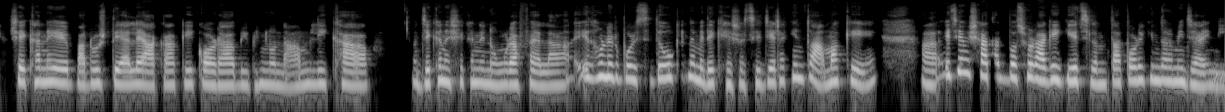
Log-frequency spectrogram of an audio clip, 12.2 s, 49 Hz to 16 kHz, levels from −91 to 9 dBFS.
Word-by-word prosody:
সেখানে 235 0 +1 0.3
মানুষ 220 0 0
দেয়ালে 210 0 +3
আঁকাআঁকি 205 +2 -3
করা, 200 -1 +2 0.2
বিভিন্ন 205 +1 -6 0.2
নাম 185 +2 -4 0.2
লিখা, 210 -1 0 0.7
যেখানে 235 +3 +1
সেখানে 230 -1 -3
নোংরা 205 0 +1
ফেলা, 195 -3 -1 0.3
এ - - +3
ধরনের 300 -1 +4
পরিস্থিতিতেও 265 0 0
কিন্তু 300 +2 -6
আমি 245 - +1
দেখে 215 0 -5
এসেছি 210 0 -7
যেটা 230 +2 0
কিন্তু 285 0 0
আমাকে, 240 +1 0 0.7
আ - - +1 0.2
এই - - +5
যে - - -1
আমি 370 - +1
৭ 320 -2 +6
৮ 300 - -3
বছর 290 +1 +3
আগে 250 +2 +3
গিয়েছিলাম, 245 -3 +1
তারপরে 250 +2 +2
কিন্তু 255 -1 +1
আমি 240 0 +2
যাইনি। 195 -1 -2
230 Hz, 170 wpm, -22 LUFS, 205-255 Hz, 0.7 s, ৭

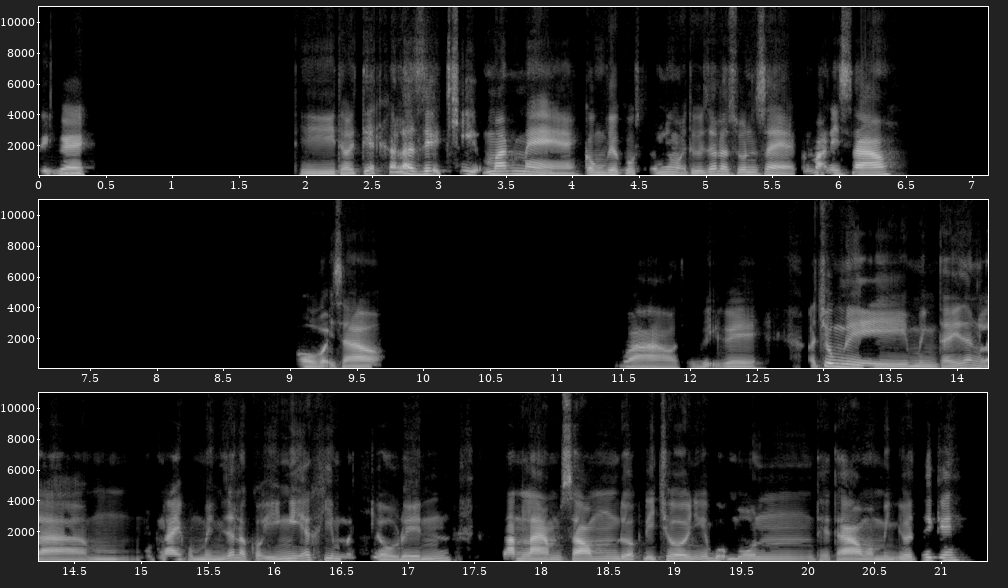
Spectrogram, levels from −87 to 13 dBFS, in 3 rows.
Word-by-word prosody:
vị - - -4
ghê. 120 -1 +6 1.6
Thì 115 0 -2
thời 120 0 0
tiết - - -3
khá - - 0
là - - +6
dễ 185 +1 +1
chịu, 195 - -3
mát 175 +1 +5
mẻ, 130 -10 +3
công 140 0 0
việc, 140 -2 +1
cuộc 130 - -2
sống 125 - -18
cũng 130 - -4
như 155 - -1
mọi 140 -3 -2
thứ 125 -1 -3
rất 170 - 0
là 165 - +2
suôn 150 0 -2
sẻ, 145 -8 +3
còn 125 +2 -13
bạn - - +3
thì 140 - -1
sao? 150 +3 +7 2.6
Ồ, 110 -1 -1
vậy 115 - -1
sao? 115 -2 +3 1.7
Wow, 100 -1 -1
thú 100 - -15
vị 115 - -7
ghê. 110 -1 -2 0.4
Nói - - -5
chung 210 -3 +2
thì 130 -8 +1
mình 115 -1 -3
thấy 115 +3 0
rằng 155 -4 -3
là, 110 -2 +1
ừm, 110 +1 -8
1 - - -20
ngày 115 0 +2
của 110 - -8
mình 110 0 -4
rất 160 - -1
là 155 - -1
có - - -8
ý 120 - -4
nghĩa 145 +5 -1
khi 155 -3 -6
mà 140 - -4 0.2
chiều 105 -2 -3
đến 115 +7 -3 0.4
tan 135 0 +2
làm 115 -3 +4
xong 130 +3 +2
được 125 -1 -2
đi 120 -1 -4
chơi 125 0 0
những 125 - -6
cái - - -4
bộ 135 - -4
môn 125 0 -3 0.4
thể 110 - -8
thao 115 +2 +4
mà 115 - -3
mình 110 -1 -5
ưa 125 +1 0
thích 175 +5 -4
ấy. 165 0 -3
120 Hz, 200 wpm, -22 LUFS, 110-145 Hz, 2.6 s, sao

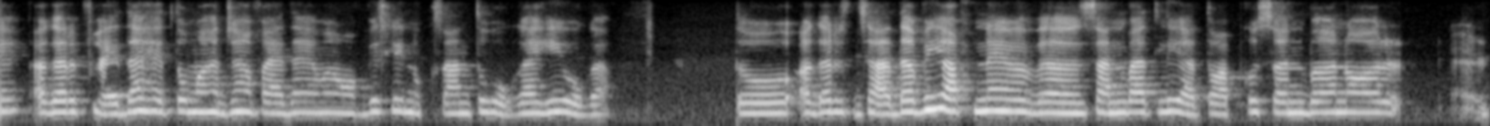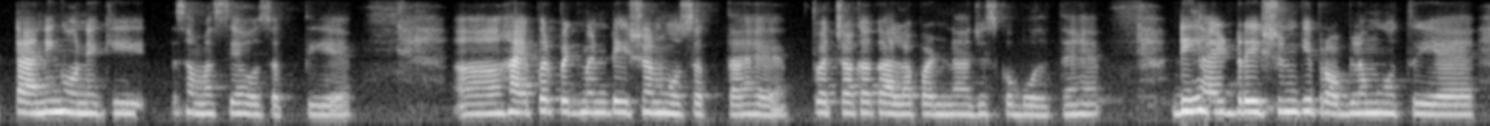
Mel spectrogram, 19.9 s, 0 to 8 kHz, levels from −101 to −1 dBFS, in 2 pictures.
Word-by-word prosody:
है, 245 +2 -4
अगर 230 +1 +2
फ़ायदा 195 -1 0
है 240 - -1
तो 245 - -3
वहाँ 230 0 +1
जहाँ, 235 0 0
फ़ायदा 210 -1 -2
है 220 0 -5
वहाँ 220 0 -4
ऑब्वियसली 235 +5 -5
नुकसान 210 -1 -3
तो 235 - -2
होगा 205 +1 -4
ही 215 +2 0
होगा। 190 -5 -4 0.8
तो 205 0 -1 0.2
अगर 230 +2 -1
ज़ 230 -3 -7
ज़्यादा 195 +5 +4
भी 285 - +8
आपने 255 +1 +2
अ, 245 -1 +2
ब 215 -1 +2
सनबाथ 225 +1 +2
लिया 235 -5 0
तो 205 - -2
आपको 190 +4 -3
सनबर्न 225 0 0
और 225 -1 -1 0.7
टैनिंग 225 +1 +5
होने 210 -2 +2
की 210 +1 -3 0.3
समस्या 205 -1 -2
हो 195 -1 -2
सकती 180 0 -7
है। 90 - -4 0.5
अ, - - -8 0.3
हाइपर 235 +2 +5
पिगमेंटेशन 225 0 +1
हो 205 -2 +2
सकता 195 -1 -4
है, 185 - -2 0.2
त्वचा 220 0 0
का 220 0 0
काला 205 -2 +1
पड़ना 195 -1 -2
जिसको 190 +1 -6
बोलते 180 0 -6
हैं। 195 - -5 0.6
डिहाइड्रेशन 230 -1 +4
की 245 - +1
प्रॉब्लम 210 +1 +1
होती 205 -1 -3
है, 190 0 -1
215 Hz, 165 wpm, -20 LUFS, 195-230 Hz, 0.8 s, भी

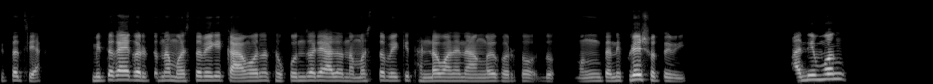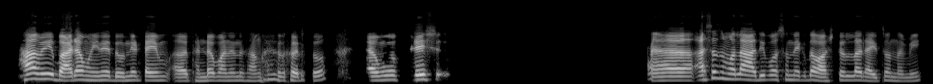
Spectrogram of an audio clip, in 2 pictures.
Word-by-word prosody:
तिथंच 185 +2 -7
या. 155 0 -4 0.5
मी 175 - -5
तर 210 - +1
काय 210 0 +6
करतो 185 -2 -2
ना 190 - -1
मस्तपैकी 190 +3 -2
कामावरून 170 +3 +1
थकून 175 +1 -8
जरी 185 0 -1
आलं 175 -1 0
ना 160 - -7
मस्तपैकी 180 +3 -7
थंड 165 0 -3
पाण्याने 165 -1 -3
अंघोळ 155 +1 -3
करतो. 160 -1 -10 0.4
मग 155 +3 -10
त्यानी 170 +1 -3
फ्रेश 225 0 +5
होतो 180 -2 -6
मी. 145 - -15 1.1
आणि 180 +6 +1
मग 245 +3 +2 1.1
हां 260 - +9
मी 250 0 +4
12 210 -1 +7
महिने 200 0 -1
दोन्ही 185 +1 -3
टाईम 190 0 0
अ, 165 0 -2
थंड 170 +1 -3
पाण्यानेच 180 0 -5
आंघोळ 180 +4 -8
करतो. 185 +3 -3 0.4
त्यामुळे 195 +3 +1 0.2
फ्रेश 225 - +5 2.1
अ, - - +3 0.5
असंच 295 +7 -2
मला 240 -2 +3
आधीपासून 210 +1 -1
एकदा 205 0 -3
हॉस्टेलला 195 +4 -1
राहायचो 165 +1 -5
ना 165 -3 -11
मी. 165 +2 -13
180 Hz, 150 wpm, -23 LUFS, 170-200 Hz, 2.1 s, हां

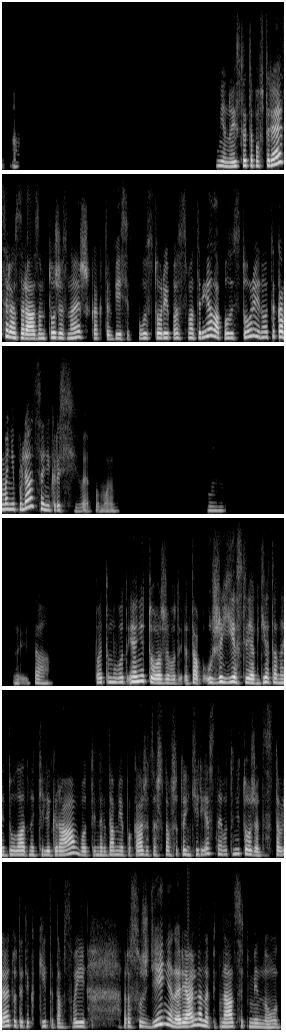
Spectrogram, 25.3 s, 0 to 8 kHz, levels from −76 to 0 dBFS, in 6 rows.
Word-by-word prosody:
А. 185 -1 -15 2.9
Не, 225 -1 -1
ну, 190 -1 -1
если 210 +3 +3
это 235 0 -2
повторяется 260 - +4
раз 240 -4 +5
за 215 - +4
разом, 195 +1 +5
тоже, 220 0 +2
знаешь, 230 +5 -1
как-то 200 -3 -6
бесит. 175 -2 -6
Пол 205 +2 -1
истории 220 +1 +1
посмотрела, 220 +7 +1
пол 220 -1 -1
истории, 270 +7 -1
но 250 -1 -2
такая 265 0 +3
манипуляция 255 +7 +1
некрасивая, 205 -6 -8
по-моему. 165 - -14 1.3
Мгм. 185 -1 -12 1.1
Ну - - -11
и - - -18
да. 155 -4 -8 0.6
Поэтому 205 +1 -3
вот 210 +1 -3
и - - 0
они 240 +3 +6
тоже 180 -7 +2
вот, 165 0 -7
это 185 +4 -1
уже, 195 +5 0
если 200 -1 +2
я 180 - +6
где-то 195 +4 0
найду, 180 +1 -4
ладно, 180 -1 0
"Телеграм", 180 +8 0
вот 170 -2 -5
иногда 175 +1 -4
мне 180 -1 -5
покажется, 185 +1 -4
что 160 - -14
там 190 - -4
что-то 200 +4 -6
интересное, 200 +4 -7
вот 195 +2 -12
они 220 +1 -4
тоже 200 -9 -1
составляют 195 +7 -1
вот 220 -2 -6
эти 195 - -7
какие-то 205 +2 -10
там 175 -2 -7
свои 190 +5 -2 0.6
рассуждения, 210 - 0
да, 175 -2 +6
реально 195 +9 +5
на 215 -4 +1
15 190 +2 0
минут, 160 -3 -4
200 Hz, 150 wpm, -20 LUFS, 180-225 Hz, 2.9 s, они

